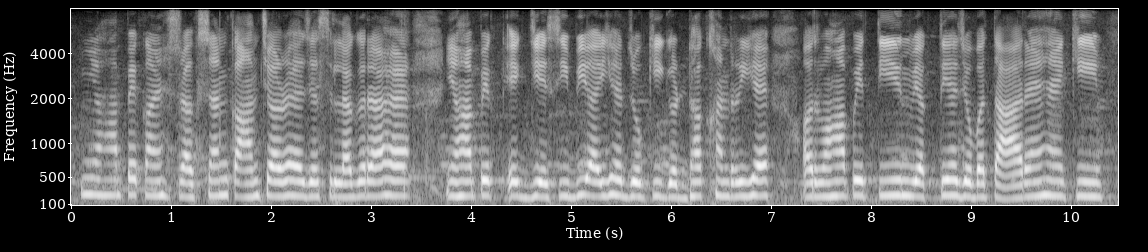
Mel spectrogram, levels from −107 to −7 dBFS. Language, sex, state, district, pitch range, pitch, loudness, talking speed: Hindi, female, Chhattisgarh, Kabirdham, 210-225 Hz, 220 Hz, -19 LUFS, 195 wpm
